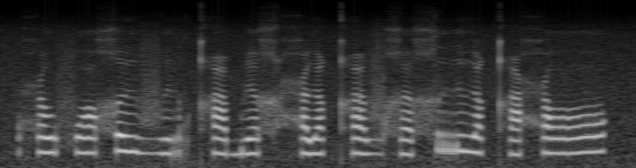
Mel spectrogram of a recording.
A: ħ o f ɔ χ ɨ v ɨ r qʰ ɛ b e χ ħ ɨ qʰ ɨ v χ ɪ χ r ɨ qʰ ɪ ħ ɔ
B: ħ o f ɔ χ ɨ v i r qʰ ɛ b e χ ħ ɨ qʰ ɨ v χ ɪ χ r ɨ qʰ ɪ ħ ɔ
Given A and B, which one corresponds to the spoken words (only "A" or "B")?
A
